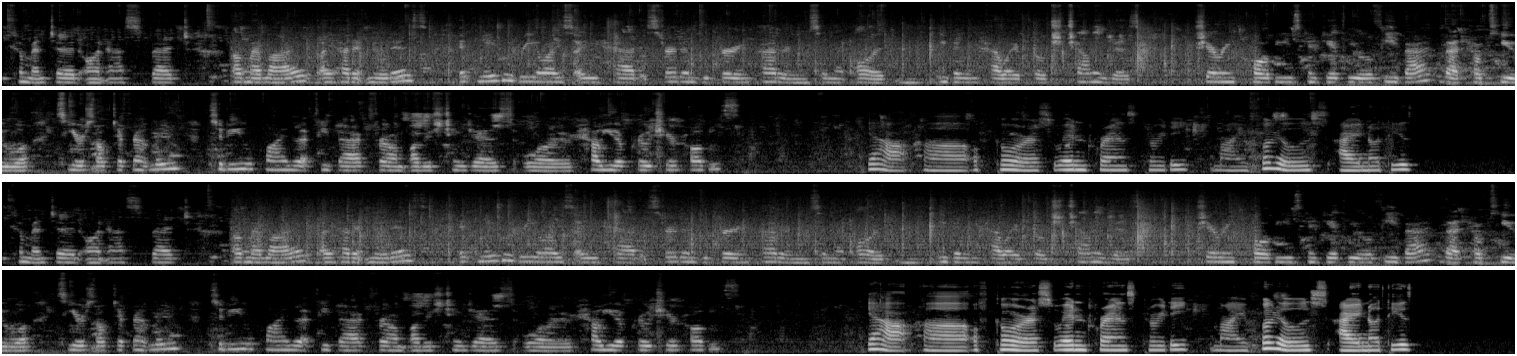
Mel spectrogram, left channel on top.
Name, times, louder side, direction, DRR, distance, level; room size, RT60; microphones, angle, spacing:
voice 1, 0.0-23.8 24.2-24.3 24.7-24.8 27.0-27.2 27.5-27.7, left 3 dB, 40° left, 0.9 m, -27 dB
sound 1, 2.3-12.6, right 1 dB, 5° right, 1.1 m, -36 dB
voice 2, 23.8-29.2, right 4 dB, 80° right, 0.7 m, -22 dB
7.6 x 5.4 x 5.0 m
head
